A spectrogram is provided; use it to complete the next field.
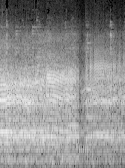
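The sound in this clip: Sheep kept in a village yard bleat, loud wavering overlapping calls that continue almost without pause, with one brief dip partway through.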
